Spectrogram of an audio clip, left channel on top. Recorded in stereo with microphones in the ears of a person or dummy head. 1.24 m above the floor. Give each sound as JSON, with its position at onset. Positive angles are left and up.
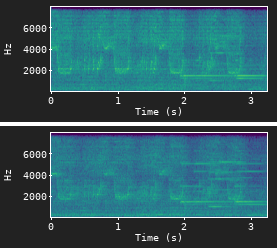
{"t": 0.0, "sound": "an insect", "side_deg": 30, "distance_m": 1.0}
{"t": 1.9, "sound": "a doorbell", "side_deg": -10, "distance_m": 4.5}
